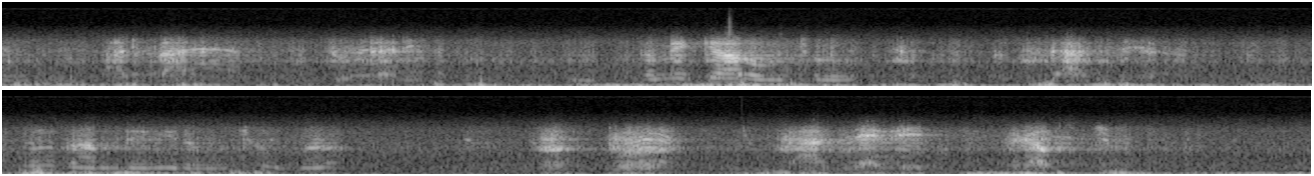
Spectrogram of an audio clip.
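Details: Alaryngeal (esophageal) speech after laryngectomy in a male patient speaking without a prosthesis, currently with a cold and cough that worsen his usually good voice.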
